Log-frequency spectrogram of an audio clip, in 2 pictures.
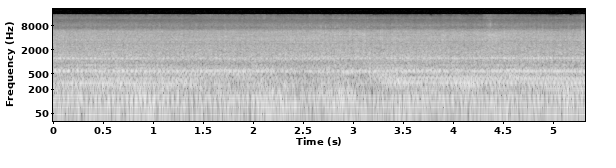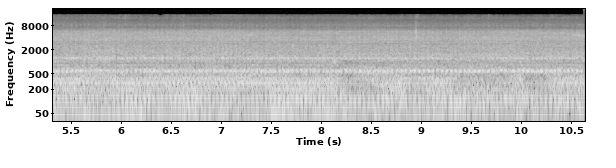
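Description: Adventure motorcycle engine running steadily under way on a rough dirt track.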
